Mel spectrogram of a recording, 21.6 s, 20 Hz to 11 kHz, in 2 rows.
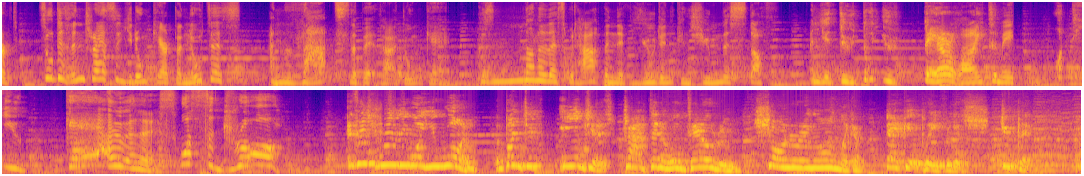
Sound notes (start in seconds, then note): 13.8 shouting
